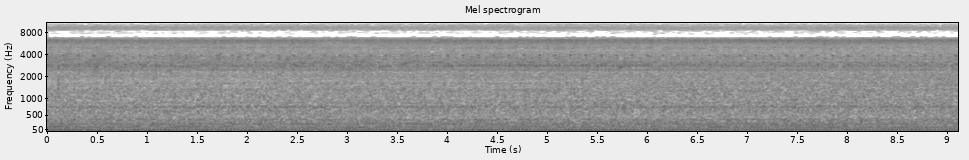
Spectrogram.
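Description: A stopped vehicle's engine idling steadily.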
